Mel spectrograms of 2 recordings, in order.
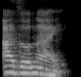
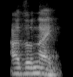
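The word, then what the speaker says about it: Adonai: nombre impronunciable dijeron que es adonay en la sinagoga adonay no a dónde y así lo llaman adonay dentro de la sinagoga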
